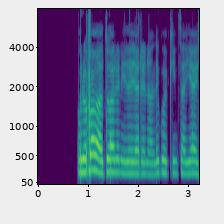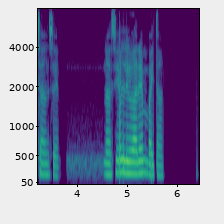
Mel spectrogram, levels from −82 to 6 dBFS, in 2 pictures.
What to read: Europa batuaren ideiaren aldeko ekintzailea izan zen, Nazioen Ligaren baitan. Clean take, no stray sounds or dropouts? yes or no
yes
